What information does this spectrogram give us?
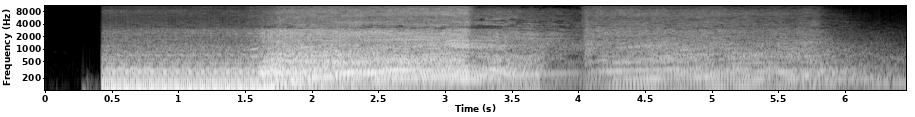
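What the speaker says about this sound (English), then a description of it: "having a pickup truck that goes this fast" A pickup truck accelerates hard with a loud, close engine roar that climbs steadily in pitch, drops off briefly, then surges again.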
